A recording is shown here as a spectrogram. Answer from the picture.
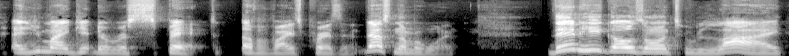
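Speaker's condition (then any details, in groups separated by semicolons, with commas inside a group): No condition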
